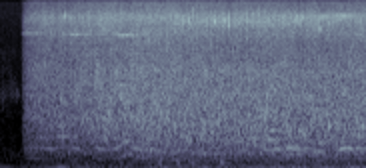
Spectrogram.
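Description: Water gushes steadily from a spring fountain at a small hillfort settlement, a bright continuous rushing and splashing that starts abruptly and stays loud throughout, with faint burbling underneath.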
